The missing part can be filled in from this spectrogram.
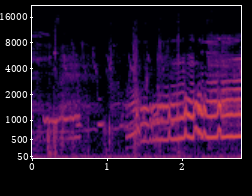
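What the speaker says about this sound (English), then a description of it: "You can see here, that's our chickens," Chickens in a deep-litter pen clucking and calling close by, with several overlapping birds rising into a sustained, throaty squawking chorus.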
